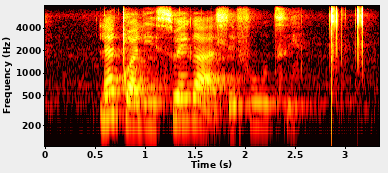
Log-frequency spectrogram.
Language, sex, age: Swati, female, 22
